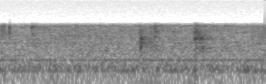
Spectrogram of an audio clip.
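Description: A faint steady hum with a few light, irregular ticks, about four in two seconds.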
